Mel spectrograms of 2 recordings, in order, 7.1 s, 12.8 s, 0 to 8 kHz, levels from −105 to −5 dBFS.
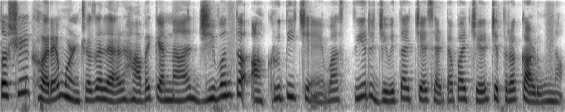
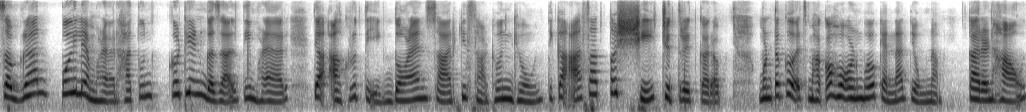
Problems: background sounds at intervals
